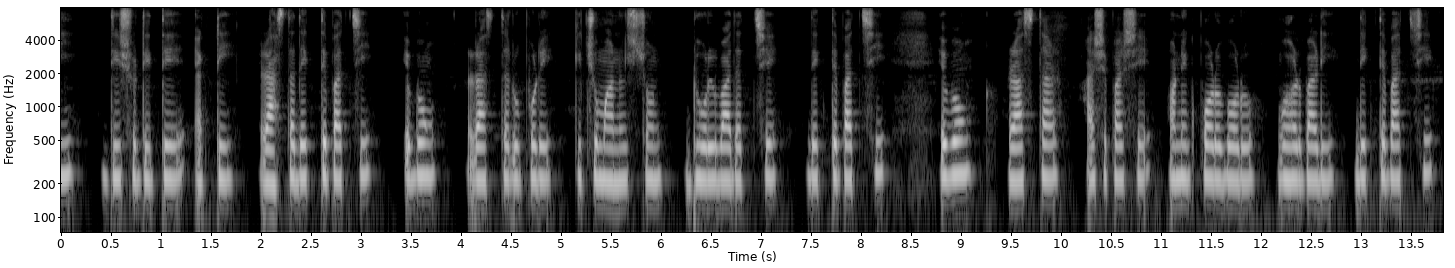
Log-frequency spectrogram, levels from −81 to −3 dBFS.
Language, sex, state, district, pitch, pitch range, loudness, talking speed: Bengali, female, West Bengal, Jalpaiguri, 225 Hz, 220-230 Hz, -29 LUFS, 110 wpm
